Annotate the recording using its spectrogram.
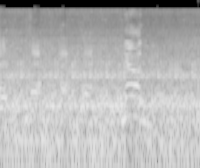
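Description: A man laughs briefly and says a word over a steady low background rumble.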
